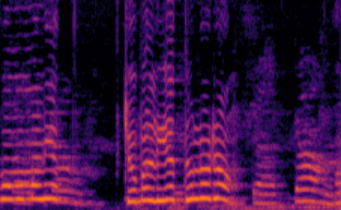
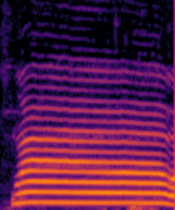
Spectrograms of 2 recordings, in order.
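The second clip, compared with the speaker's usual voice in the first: excited wow; 7 dB louder than usual. Real, not acted. Opening the package with child.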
